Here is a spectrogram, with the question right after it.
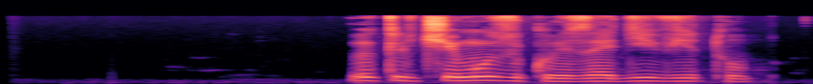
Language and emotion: Russian, neutral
